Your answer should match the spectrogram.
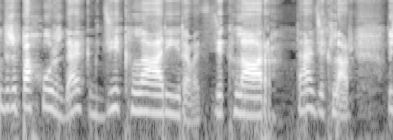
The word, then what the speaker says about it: declare: Declare. Да, declare. Но читается declare.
